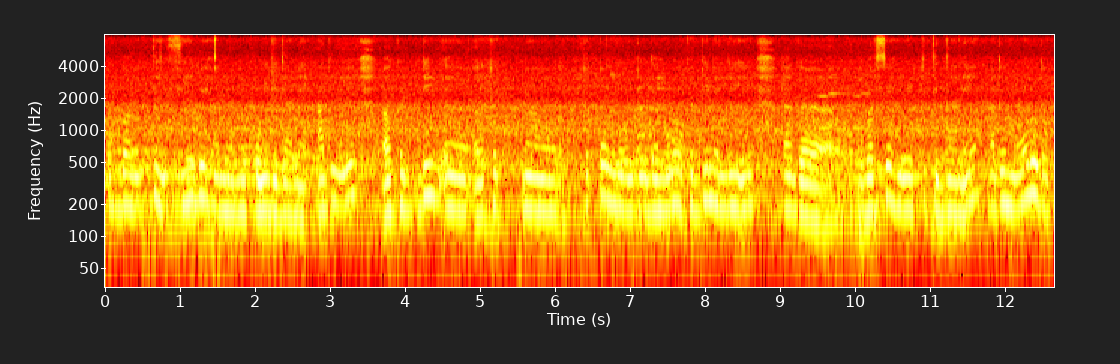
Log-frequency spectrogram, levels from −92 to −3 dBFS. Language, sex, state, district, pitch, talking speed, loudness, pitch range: Kannada, female, Karnataka, Belgaum, 185 Hz, 90 wpm, -16 LUFS, 170-200 Hz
